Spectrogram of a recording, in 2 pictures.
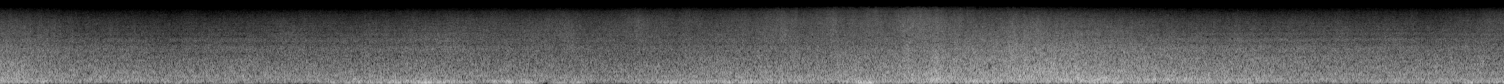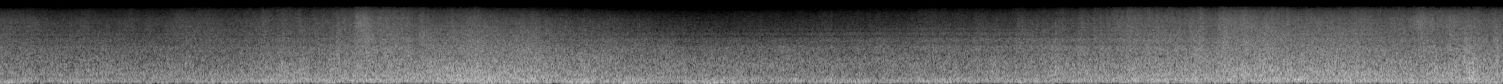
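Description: Sea surf breaking and washing up a pebble beach, a continuous rush of water that swells and eases every several seconds.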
